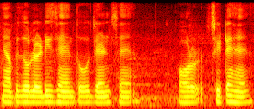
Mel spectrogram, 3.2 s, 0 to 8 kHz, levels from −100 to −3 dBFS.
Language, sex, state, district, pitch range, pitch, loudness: Hindi, male, Uttar Pradesh, Muzaffarnagar, 120-125 Hz, 120 Hz, -22 LUFS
